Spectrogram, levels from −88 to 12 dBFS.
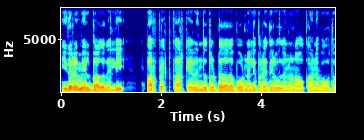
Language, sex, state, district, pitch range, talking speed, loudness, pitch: Kannada, male, Karnataka, Koppal, 105-115 Hz, 130 wpm, -16 LUFS, 110 Hz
